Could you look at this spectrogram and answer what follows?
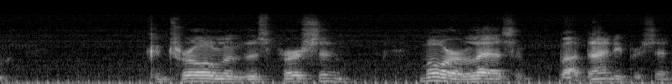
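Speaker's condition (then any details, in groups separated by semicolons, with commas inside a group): Myasthenia gravis; neurological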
